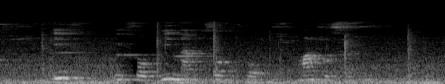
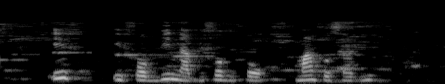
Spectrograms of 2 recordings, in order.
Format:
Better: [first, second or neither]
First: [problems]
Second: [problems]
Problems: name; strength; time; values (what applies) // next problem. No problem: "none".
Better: second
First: background sound (Walk, footsteps); 2 dB below the speech // room echo; dies away in 0.6 s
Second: none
